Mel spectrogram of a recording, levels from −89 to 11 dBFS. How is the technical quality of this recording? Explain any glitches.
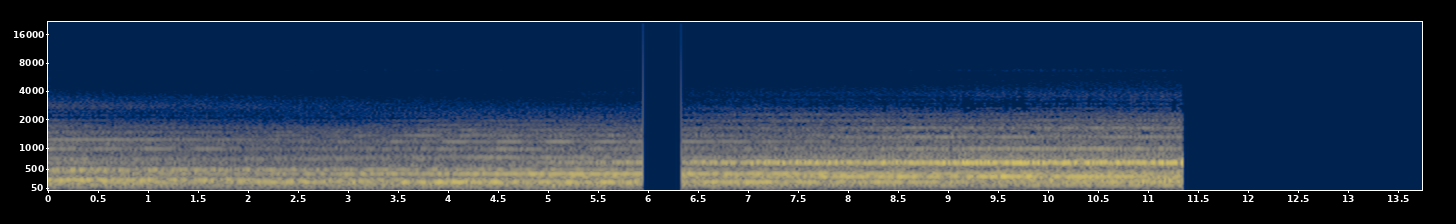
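Two glitches stand out. At 5.95 s there's a rebuffering stall: the player ran dry of downloaded audio and paused for about 0.39 s until more arrived. The sound drops to silence, then picks up exactly where it left off, so nothing's missing, just time added.

From 11.35 s to the end there's an audio dropout to silence. The gap is silent, with no room tone at all. That's likely the input being lost, from a disconnect or stray mute, while the recorder kept writing silence. Whatever happened in those last 2.4 seconds is gone.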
